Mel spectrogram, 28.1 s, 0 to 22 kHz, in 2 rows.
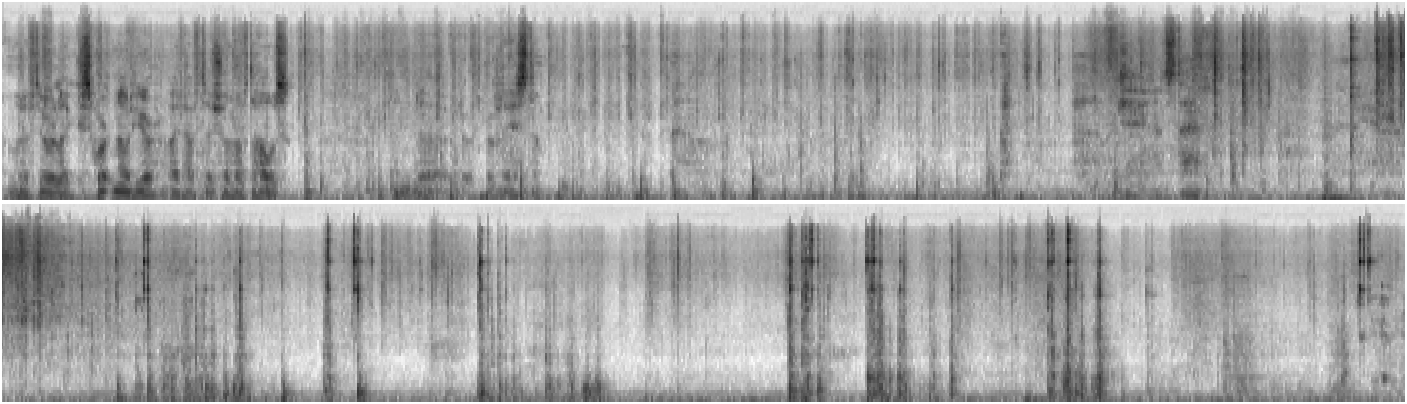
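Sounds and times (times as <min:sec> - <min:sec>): tools and metal fittings clattering: 0:21.9 - 0:25.6, 0:27.3 - 0:28.0.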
